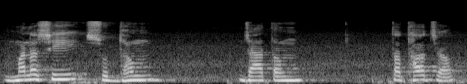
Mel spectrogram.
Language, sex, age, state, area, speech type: Sanskrit, male, 18-30, Uttar Pradesh, rural, spontaneous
